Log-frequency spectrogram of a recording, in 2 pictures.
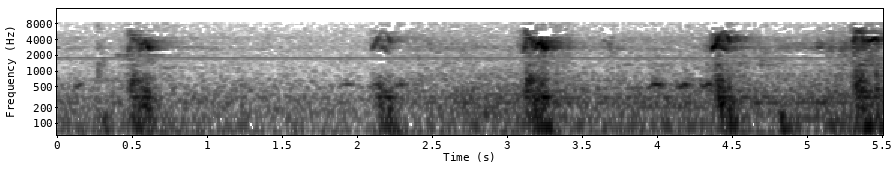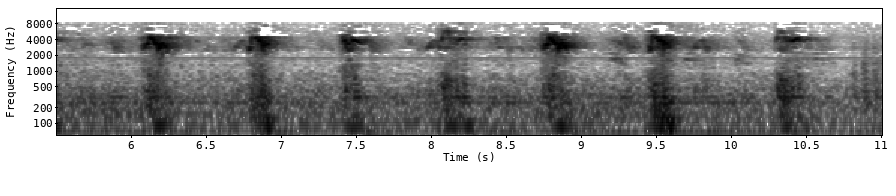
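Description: A male house sparrow gives its species recognition call: about a dozen sharp, bright chirps, spaced unevenly at first and then in a quicker, steady series. The calls are moderately loud, with no other sounds.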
